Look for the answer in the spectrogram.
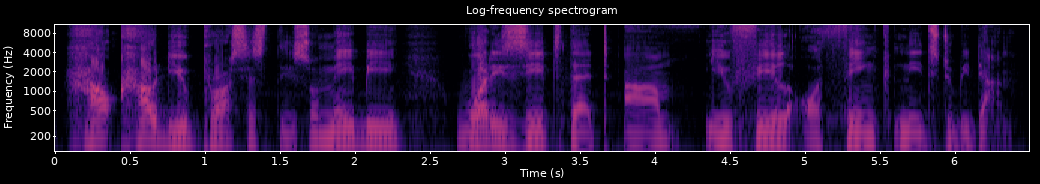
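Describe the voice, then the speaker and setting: A man's voice: medium pitch, a little slow, dry recording. A man hosting a talk show, moderating and asking long questions with many "you know" fillers. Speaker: host.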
